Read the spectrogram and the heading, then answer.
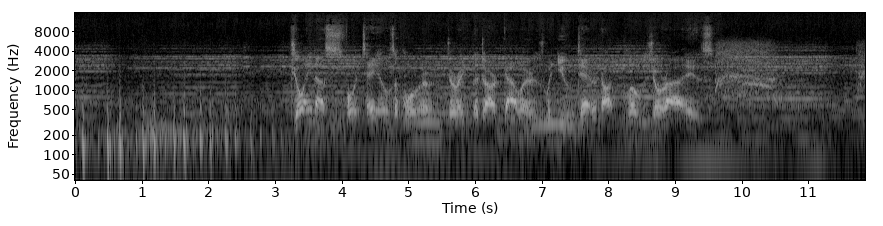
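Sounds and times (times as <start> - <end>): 
heavy pounding heartbeat: 0.0 - 5.1
droning hum: 0.0 - 8.2
speech: 3.3 - 9.7.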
